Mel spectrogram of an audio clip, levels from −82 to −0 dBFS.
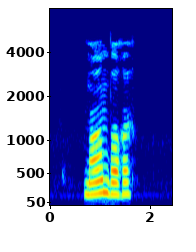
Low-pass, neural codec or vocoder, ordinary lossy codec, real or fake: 7.2 kHz; none; MP3, 24 kbps; real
